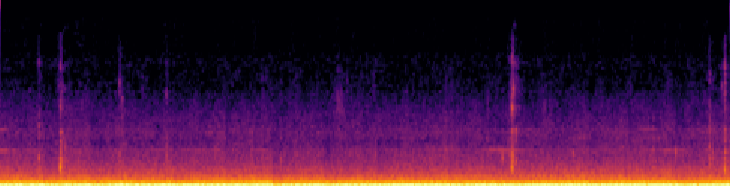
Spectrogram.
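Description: A Dodge Viper engine roars at high RPM as the car accelerates, a loud, steady, sustained drone that barely changes pitch, with no voices.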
